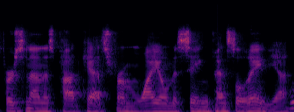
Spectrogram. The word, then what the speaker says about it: Wyomissing: Wyomissing was a community that grew up around. – I know I wasn't pronouncing it right, and you would get me.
